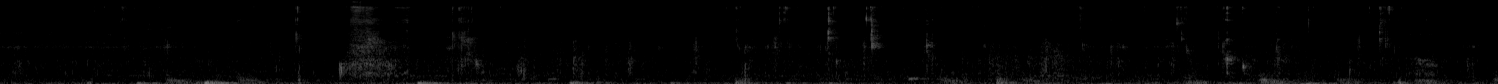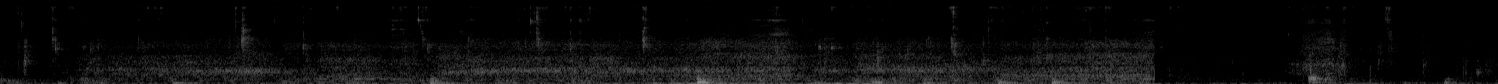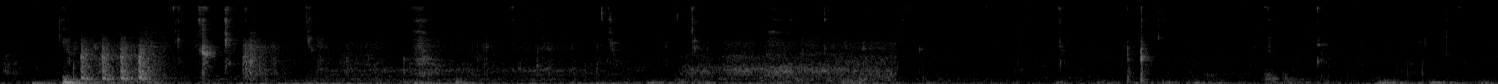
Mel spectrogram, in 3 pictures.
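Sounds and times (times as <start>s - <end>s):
chewing and biting food: 4.3s - 21.5s.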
